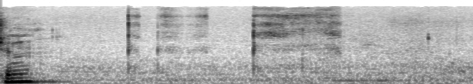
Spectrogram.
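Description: Writing on a board: a few faint short taps and scratches, then a longer stroke about a second and a half in.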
